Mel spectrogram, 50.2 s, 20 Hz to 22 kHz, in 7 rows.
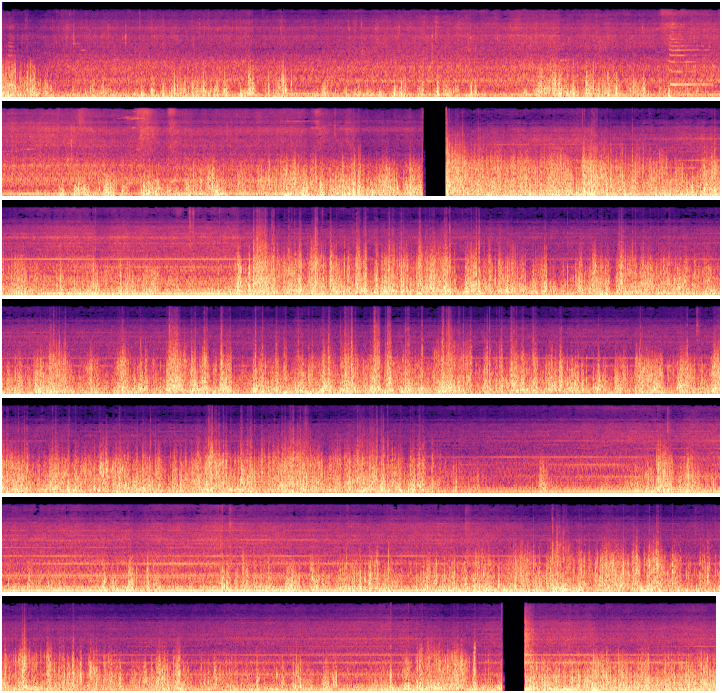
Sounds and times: Vehicle: 0.0 - 50.2.

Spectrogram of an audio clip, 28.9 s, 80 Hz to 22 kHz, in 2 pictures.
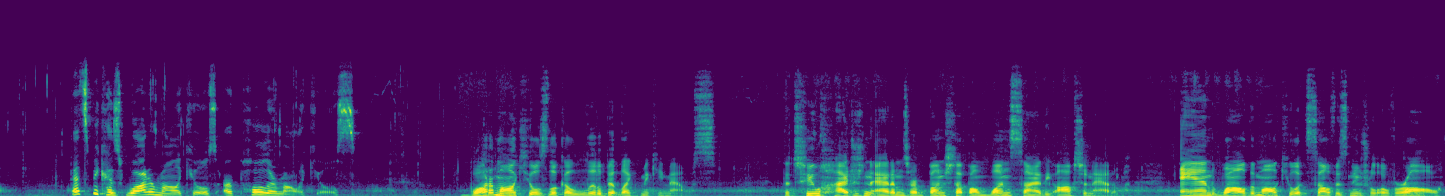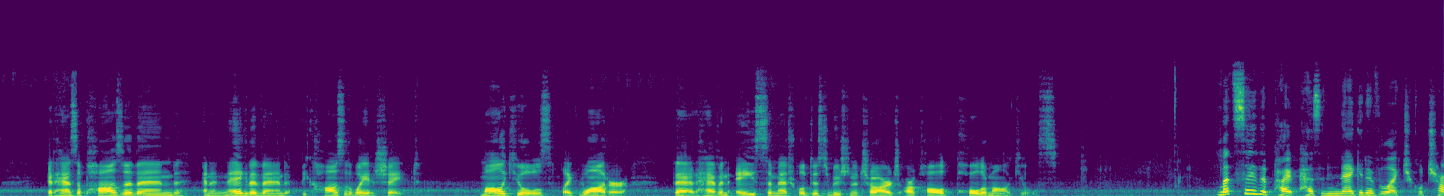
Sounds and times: Speech: 0.8 - 3.6, 4.6 - 7.2, 7.9 - 14.4, 15.0 - 18.6, 19.3 - 25.0, 26.6 - 28.8.

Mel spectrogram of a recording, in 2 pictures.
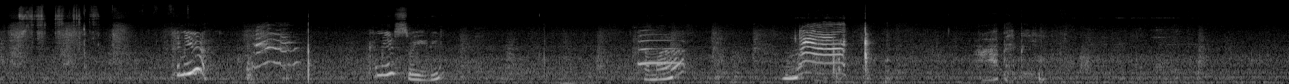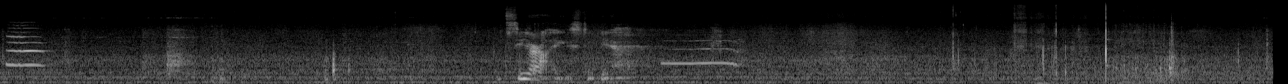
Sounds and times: Speech: 1.7 - 2.2, 3.7 - 4.5, 6.4 - 6.9, 9.8 - 10.6, 17.9 - 19.4.

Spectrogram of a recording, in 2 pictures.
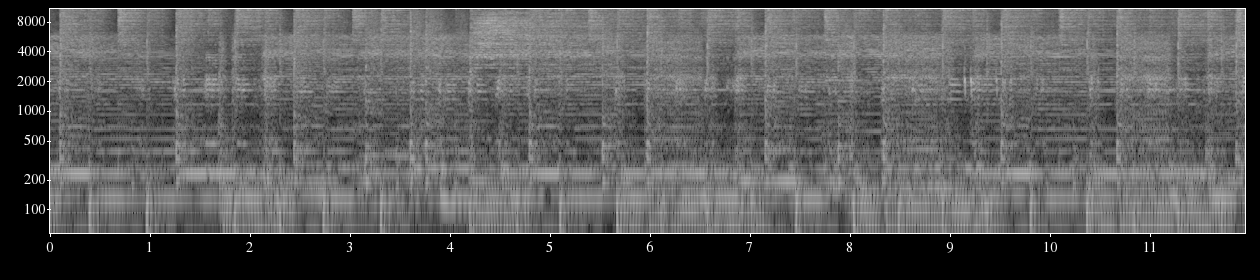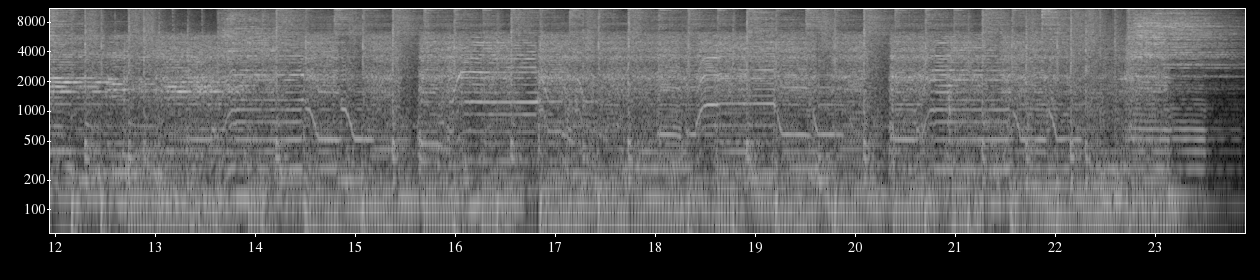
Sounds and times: Music: 0.0 - 23.9.

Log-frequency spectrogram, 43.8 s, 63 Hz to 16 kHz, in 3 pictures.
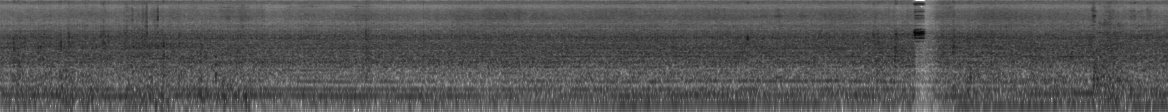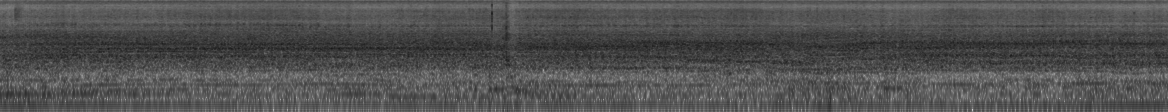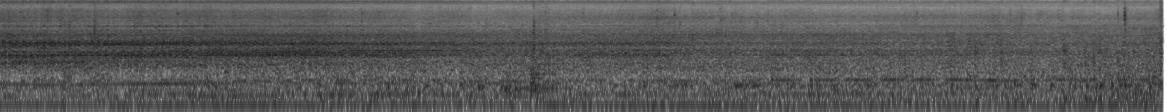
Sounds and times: Outside, rural or natural: 0.0 - 43.7
Truck: 0.0 - 43.7.

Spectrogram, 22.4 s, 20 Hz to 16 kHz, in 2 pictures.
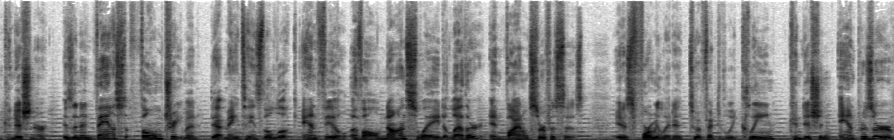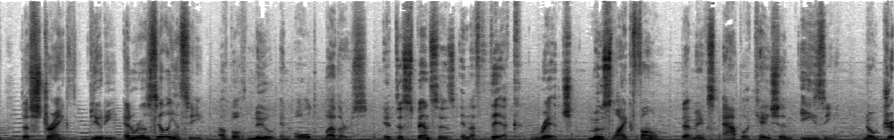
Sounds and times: Music: 0.0 - 22.3
Speech: 0.0 - 22.3.

